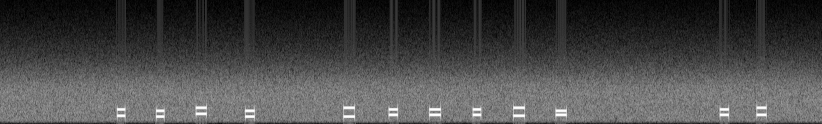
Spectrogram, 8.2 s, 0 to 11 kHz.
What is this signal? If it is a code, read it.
DTMF, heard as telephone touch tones, dialled by hand, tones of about 100 ms. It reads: 51#1 388867 89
